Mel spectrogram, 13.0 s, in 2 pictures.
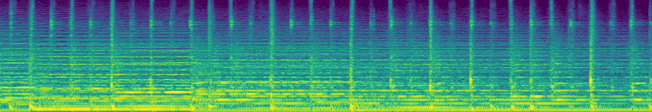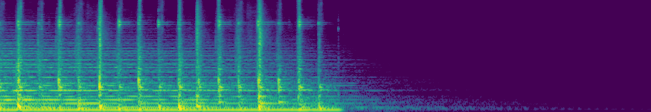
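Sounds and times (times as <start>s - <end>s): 
game music percussion loading loop: 0.0s - 10.0s.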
